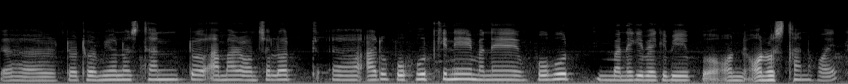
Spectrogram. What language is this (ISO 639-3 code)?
asm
